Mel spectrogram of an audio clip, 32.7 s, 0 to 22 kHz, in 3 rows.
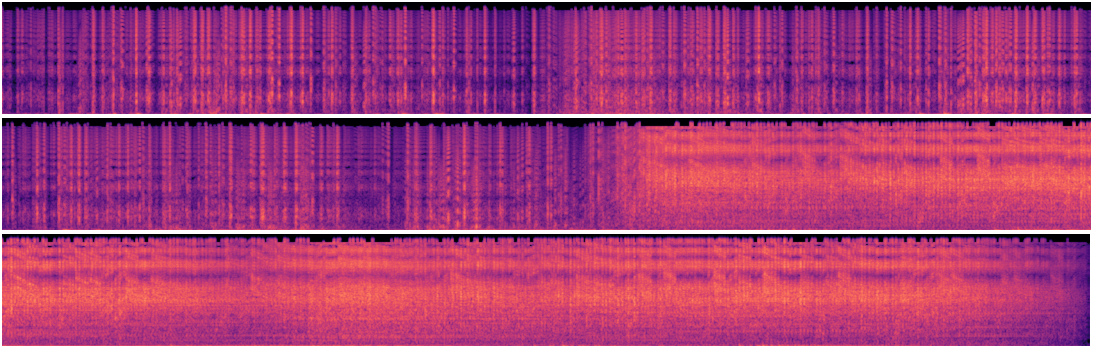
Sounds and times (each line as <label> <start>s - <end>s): static 12.0s - 32.6s
bike tire spinning 16.9s - 32.6s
